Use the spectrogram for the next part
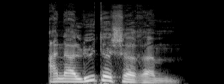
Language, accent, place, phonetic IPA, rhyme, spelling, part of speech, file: German, Germany, Berlin, [anaˈlyːtɪʃəʁəm], -yːtɪʃəʁəm, analytischerem, adjective, De-analytischerem.ogg
- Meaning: strong dative masculine/neuter singular comparative degree of analytisch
